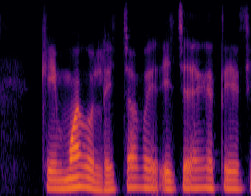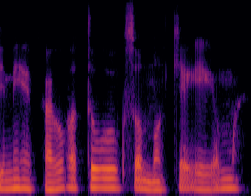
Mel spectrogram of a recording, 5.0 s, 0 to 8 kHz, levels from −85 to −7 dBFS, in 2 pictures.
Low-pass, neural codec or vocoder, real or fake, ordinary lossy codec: none; codec, 16 kHz, 0.8 kbps, ZipCodec; fake; none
